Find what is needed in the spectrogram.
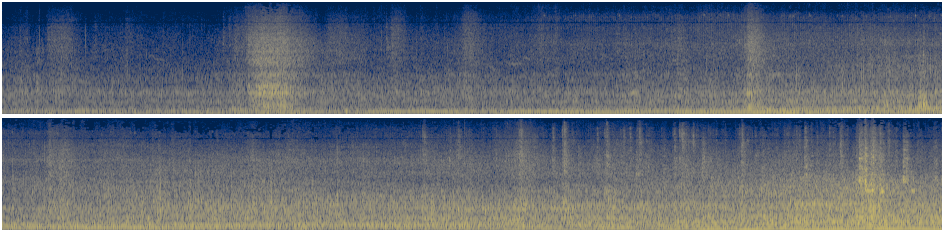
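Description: A diesel-hauled passenger train approaching: a steady low engine drone that grows gradually louder, with wheel clicks over the rail joints building toward the end.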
